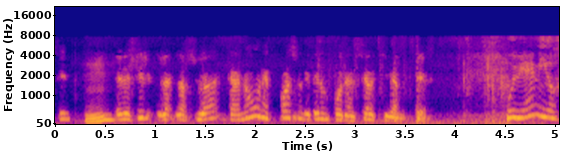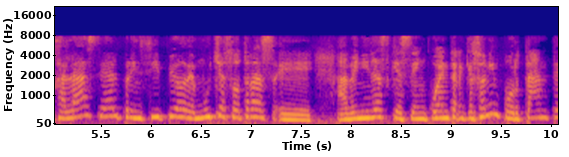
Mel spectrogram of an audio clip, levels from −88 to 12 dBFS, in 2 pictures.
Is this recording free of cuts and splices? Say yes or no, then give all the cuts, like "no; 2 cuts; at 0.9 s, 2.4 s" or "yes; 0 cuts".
yes; 0 cuts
